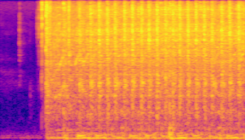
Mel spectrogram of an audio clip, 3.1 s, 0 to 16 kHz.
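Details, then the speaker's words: 2004 Grand Am with 3800 supercharged engine and 5-speed swap, first start attempt after wiring the engine harness, fuel pump powered by a jumper wire: uneven cranking at about three pulses a second with a couple of stronger thumps as it briefly tries to fire. "Oh! Hey, it tried to start. Ooh, I heard it."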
